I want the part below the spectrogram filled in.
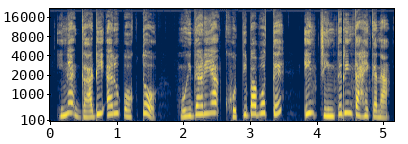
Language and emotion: Santali, fearful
